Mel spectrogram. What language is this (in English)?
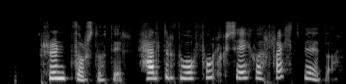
Icelandic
